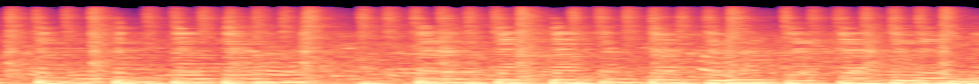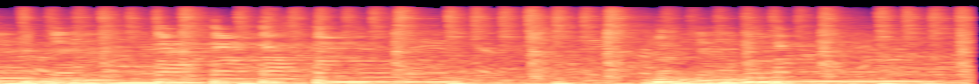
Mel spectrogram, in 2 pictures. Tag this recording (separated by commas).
Music, Rock and roll, Drum, Speech, Guitar, Jazz, Musical instrument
